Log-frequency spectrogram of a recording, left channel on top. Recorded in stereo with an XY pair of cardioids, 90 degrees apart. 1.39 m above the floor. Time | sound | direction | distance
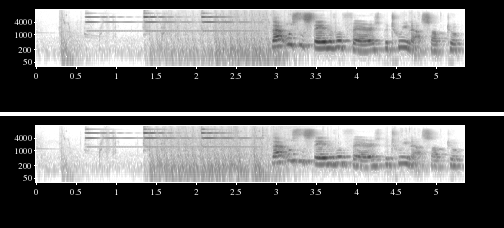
0.6 | a bell | 60° right | 1.1 m
3.0 | a woman speaking | 60° left | 0.5 m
